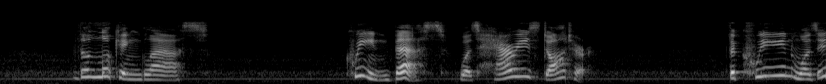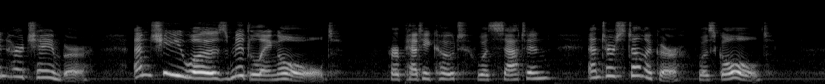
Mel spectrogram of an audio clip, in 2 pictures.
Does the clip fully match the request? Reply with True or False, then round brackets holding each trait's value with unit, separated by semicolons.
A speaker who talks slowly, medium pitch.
False (100 wpm; 290 Hz)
